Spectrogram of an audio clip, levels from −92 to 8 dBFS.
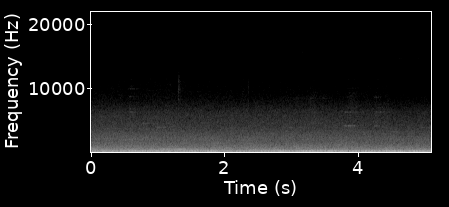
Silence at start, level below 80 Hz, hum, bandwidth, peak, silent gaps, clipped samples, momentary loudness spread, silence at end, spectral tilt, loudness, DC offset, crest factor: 0 s; -52 dBFS; none; 7.4 kHz; -20 dBFS; none; under 0.1%; 3 LU; 0 s; -9 dB/octave; -32 LUFS; under 0.1%; 12 dB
